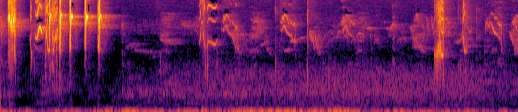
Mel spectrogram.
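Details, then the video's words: Lovebirds in a suburban garden in Pretoria, South Africa, a family feeding a juvenile at a feeder; a burst of sharp, high shrill chirps repeated rapidly, then softer scattered twitters over a low background hum, and one more sharp shriek near the end. "Lovebird family feeding a juvenile"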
